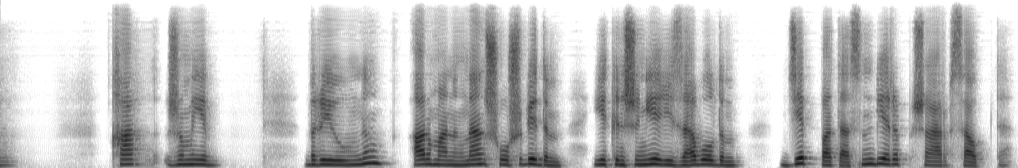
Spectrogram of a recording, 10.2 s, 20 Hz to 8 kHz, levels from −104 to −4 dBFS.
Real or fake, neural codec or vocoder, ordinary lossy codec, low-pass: fake; codec, 16 kHz, about 1 kbps, DyCAST, with the encoder's durations; none; none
